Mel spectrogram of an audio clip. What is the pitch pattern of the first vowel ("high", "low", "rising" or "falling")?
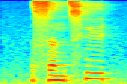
low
